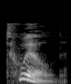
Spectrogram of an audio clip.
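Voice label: "twilled", English, British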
